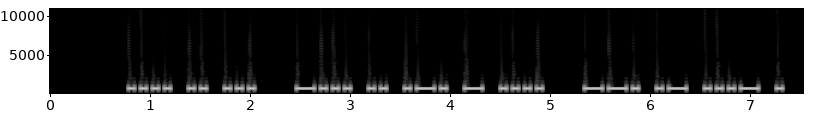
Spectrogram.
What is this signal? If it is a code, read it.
Morse code, heard as a keyed tone, about 19 wpm, 700 Hz. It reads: HIS BIRTH GAVE
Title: Sentences from Top 1000 Words - Review Part 5 - 20wpm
